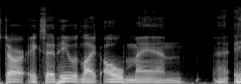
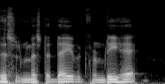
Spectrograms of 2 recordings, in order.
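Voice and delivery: put-on southern accent. Quoting the South Carolina governor's press updates: Henry McMaster impression. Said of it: "Pretty spot on".

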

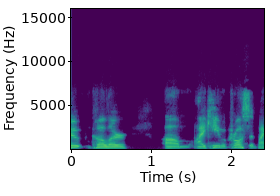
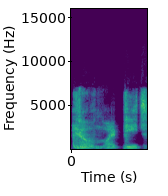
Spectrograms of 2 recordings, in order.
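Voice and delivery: very low, gravelly voice; 7 semitones lower than usual. Suggesting a casting choice for an audio version: Clint Eastwood impression. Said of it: "I'm really leaning into Clint Eastwood, like, from Gran Torino".

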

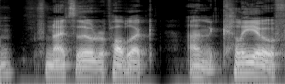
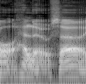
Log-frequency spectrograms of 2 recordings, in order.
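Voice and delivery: courteous, polite robotic butler voice; 3 dB louder than usual. Describing a game's robot butler, imitating it: imitating the butler robot. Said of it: "the robot from the start of Fallout Four who's like".

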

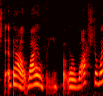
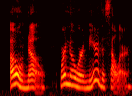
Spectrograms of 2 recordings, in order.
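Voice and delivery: ordinary delivery, nothing marked

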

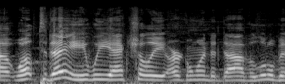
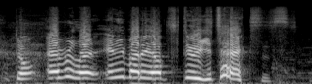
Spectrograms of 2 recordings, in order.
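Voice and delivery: mock tearful, sobbing, high, loud crying; 7 semitones higher, 7 dB louder than usual. Quoting a movie character's line from Heavyweights, imitating someone crying. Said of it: "He's crying".

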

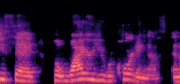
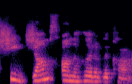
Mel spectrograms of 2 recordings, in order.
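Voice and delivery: plain

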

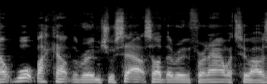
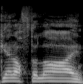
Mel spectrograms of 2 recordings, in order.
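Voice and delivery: mock screaming; 4 semitones higher than usual. A parent describing shouting from the rugby sideline, retelling a sideline scream. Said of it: "I'm screaming".

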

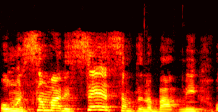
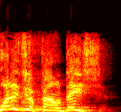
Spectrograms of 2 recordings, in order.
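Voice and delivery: fast, high-pitched screaming; 6 semitones higher, 4 dB louder than usual. Recalling jumping up on the floor to address them, the speaker re-enacts it: retelling a scream. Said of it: "I screamed it quickly".

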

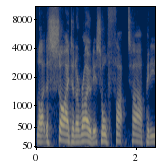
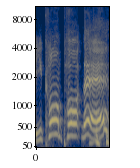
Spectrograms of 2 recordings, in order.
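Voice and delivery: very high-pitched, loud yell; 9 semitones higher, 7 dB louder than usual. Retelling a man shouting out the window at a crash: imitating someone shouting. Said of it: "he just shouts out the window".

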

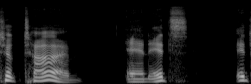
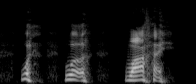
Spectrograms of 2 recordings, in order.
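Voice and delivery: mock condescending tone, higher; 4 semitones higher than usual. Retelling a woman at the gym questioning someone filming: imitating a condescending tone. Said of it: "a condescending tone".

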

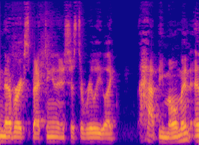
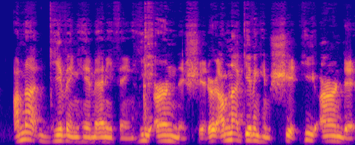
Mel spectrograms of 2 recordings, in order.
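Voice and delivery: ordinary talk

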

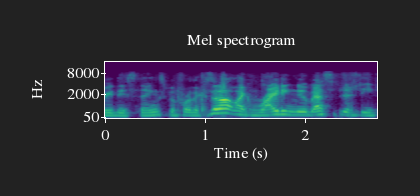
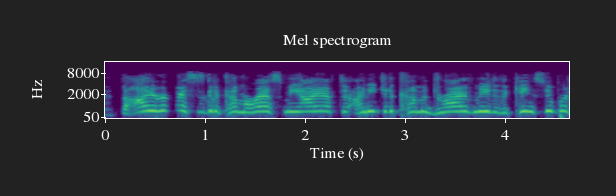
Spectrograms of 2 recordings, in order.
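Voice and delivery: put-on crying, much higher; 12 semitones higher than usual. Retelling great-grandma's phone call to grandma, imitating great-grandma crying. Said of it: "my great-grandma would call grandma crying".

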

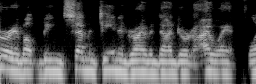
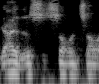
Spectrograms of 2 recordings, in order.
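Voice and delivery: plain

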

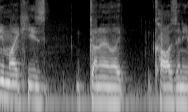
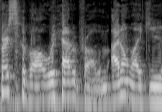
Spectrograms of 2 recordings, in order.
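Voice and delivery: ordinary talk, nothing marked

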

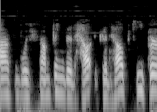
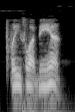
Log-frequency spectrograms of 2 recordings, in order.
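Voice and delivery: put-on low, flat, feelingless, droning monotone; 6 semitones lower than usual. Reading a creepy encounter aloud, voicing the girl at the door: emotionless drone-like monotone. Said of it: "she said in a very emotionless, drone-like monotone way".

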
